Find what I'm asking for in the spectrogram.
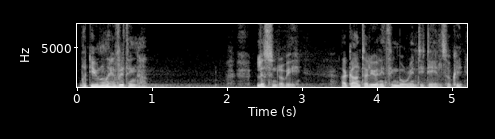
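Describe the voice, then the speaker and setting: A man's voice: sits low, huge pitch swings, warm tone, husky, big-room sound, full character voice. An actor as a hesitant young Indian man. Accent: Indian English. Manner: hesitant, emotional, halting. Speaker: young man in a radio play. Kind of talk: audio drama acting.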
